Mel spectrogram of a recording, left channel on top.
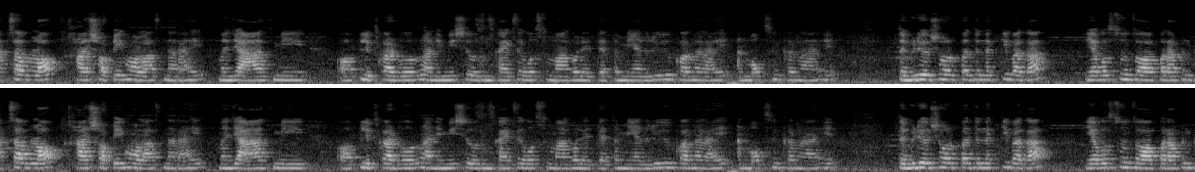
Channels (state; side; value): normal; both; correlation 0.41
